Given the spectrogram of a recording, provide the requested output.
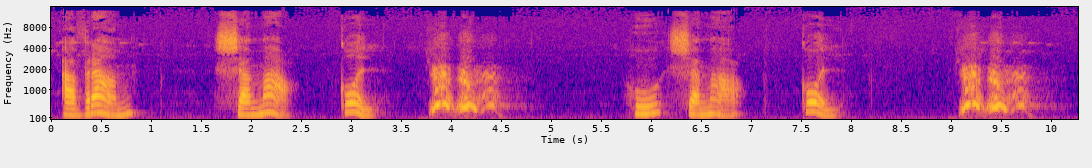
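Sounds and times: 
speech: 0:00.1 - 0:00.9, 0:01.6 - 0:03.9, 0:05.8 - 0:08.0
dog barking: 0:03.8 - 0:04.8, 0:09.1 - 0:10.1.

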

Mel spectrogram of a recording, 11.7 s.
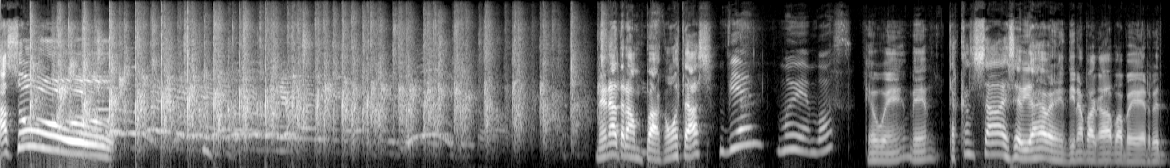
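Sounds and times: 
speech: 0:00.0 - 0:01.3, 0:06.0 - 0:11.7
hand clapping: 0:00.0 - 0:06.4
person whooping: 0:00.4 - 0:05.1.

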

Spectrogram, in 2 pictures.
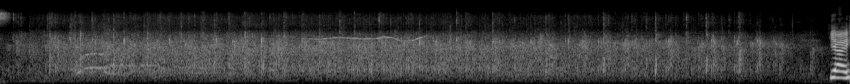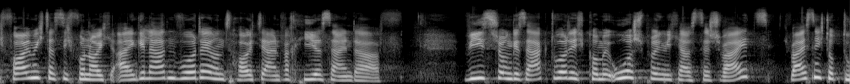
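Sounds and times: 
audience applause: 0:00.0 - 0:08.3
speech: 0:08.3 - 0:12.5, 0:13.2 - 0:16.9.

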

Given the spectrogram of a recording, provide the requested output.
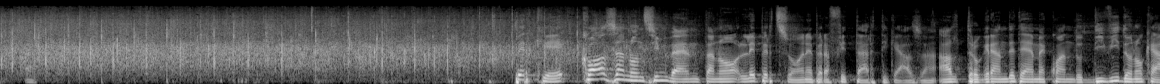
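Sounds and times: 
crowd applauding: 0:00.0 - 0:07.4
speech: 0:00.2 - 0:00.6, 0:05.2 - 0:11.5.

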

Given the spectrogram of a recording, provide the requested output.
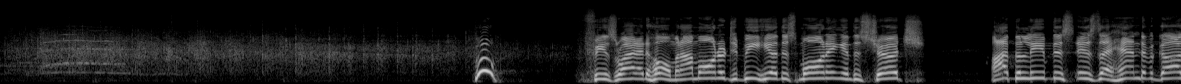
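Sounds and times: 
audience clapping: 0:00.0 - 0:06.6
speech: 0:05.9 - 0:09.3, 0:09.9 - 0:11.8.

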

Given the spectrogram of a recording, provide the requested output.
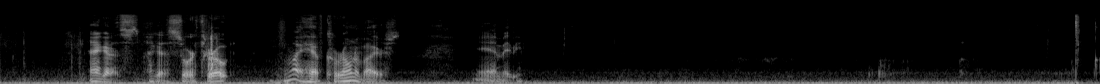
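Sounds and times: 
steady low hum: 0:00.0 - 0:10.9
speech: 0:00.9 - 0:04.1, 0:04.7 - 0:05.3
person gulping cold water: 0:08.5 - 0:10.9
swallowing: 0:08.5 - 0:10.9
lip smack: 0:10.7 - 0:10.9
wet mouth clicks: 0:10.7 - 0:10.9.

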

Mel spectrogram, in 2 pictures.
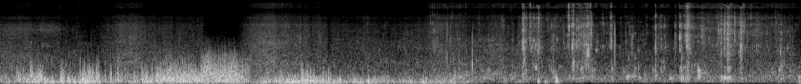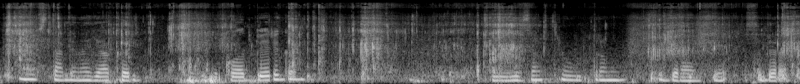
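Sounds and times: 
sea waves while sailing: 0:00.0 - 0:15.9
wind noise while under sail: 0:00.0 - 0:15.9
sharp irregular splashes against the hull: 0:02.5 - 0:15.9
speech: 0:08.6 - 0:11.1, 0:13.0 - 0:15.9.

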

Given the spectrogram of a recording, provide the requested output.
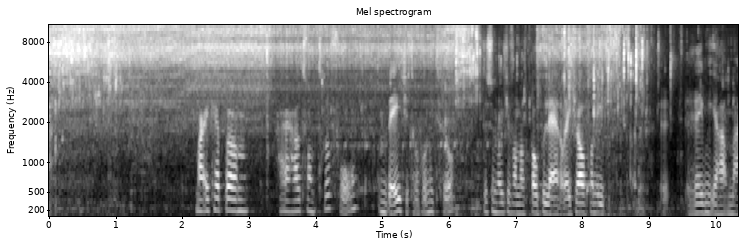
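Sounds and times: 
cold tap water running for rinsing: 0:00.0 - 0:10.3
speech: 0:02.2 - 0:10.3.

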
